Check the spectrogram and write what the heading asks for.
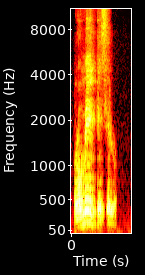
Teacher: es una palabra sobreesdrújula porque tiene la mayor fuerza de voz en anterior al antepenúltimo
